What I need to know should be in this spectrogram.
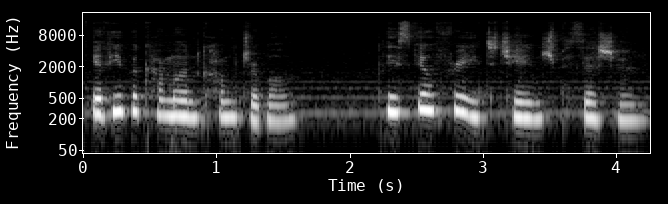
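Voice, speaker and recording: A woman guiding a yoga nidra relaxation, giving calm, unhurried, soothing instructions with pauses. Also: medium pitch, a little hiss or hum. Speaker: yoga nidra meditation guide. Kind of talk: guided relaxation meditation, slow instructions.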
